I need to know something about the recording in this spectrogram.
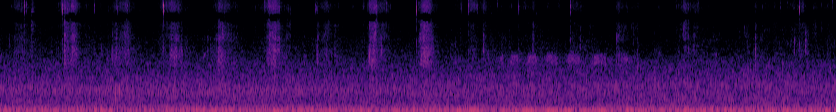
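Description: Footsteps of someone walking on a woodland path in soft barefoot sheepskin boots, with a light crunch about twice a second over a low steady rumble.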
